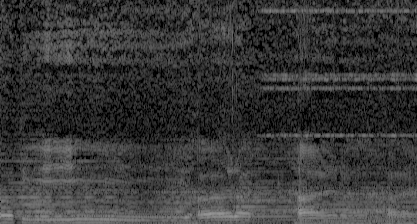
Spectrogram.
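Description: A man singing a devotional song in long held notes that slide from pitch to pitch, over a harmonium's steady accompaniment.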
